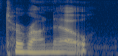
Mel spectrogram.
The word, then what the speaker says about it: Toronto: It's Toronto. You don't say the second T. – Sure. – It's fine. It's like Mackinac. – Yeah. – The last N-A-C is silent.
